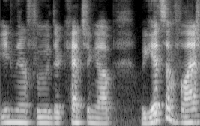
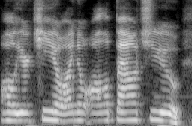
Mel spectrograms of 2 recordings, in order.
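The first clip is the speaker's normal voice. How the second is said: higher, lightly voiced cheeky kid; 7 semitones higher than usual. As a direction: play a smug little kid. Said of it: "Consome's like".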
